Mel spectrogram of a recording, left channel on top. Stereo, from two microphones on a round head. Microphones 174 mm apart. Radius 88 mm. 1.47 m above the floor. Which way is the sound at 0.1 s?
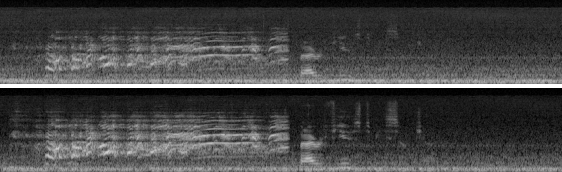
35° right (ahead or behind).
